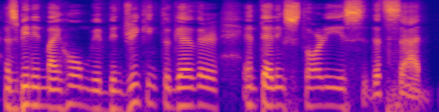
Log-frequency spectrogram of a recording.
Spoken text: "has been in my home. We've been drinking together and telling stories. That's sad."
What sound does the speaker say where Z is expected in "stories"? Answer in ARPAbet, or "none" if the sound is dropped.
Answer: S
